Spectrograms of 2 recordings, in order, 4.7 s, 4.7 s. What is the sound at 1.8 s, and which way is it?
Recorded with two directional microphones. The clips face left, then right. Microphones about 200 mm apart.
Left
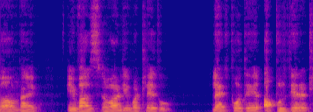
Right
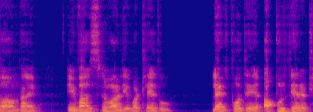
Speech, 5° right (ahead or behind).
